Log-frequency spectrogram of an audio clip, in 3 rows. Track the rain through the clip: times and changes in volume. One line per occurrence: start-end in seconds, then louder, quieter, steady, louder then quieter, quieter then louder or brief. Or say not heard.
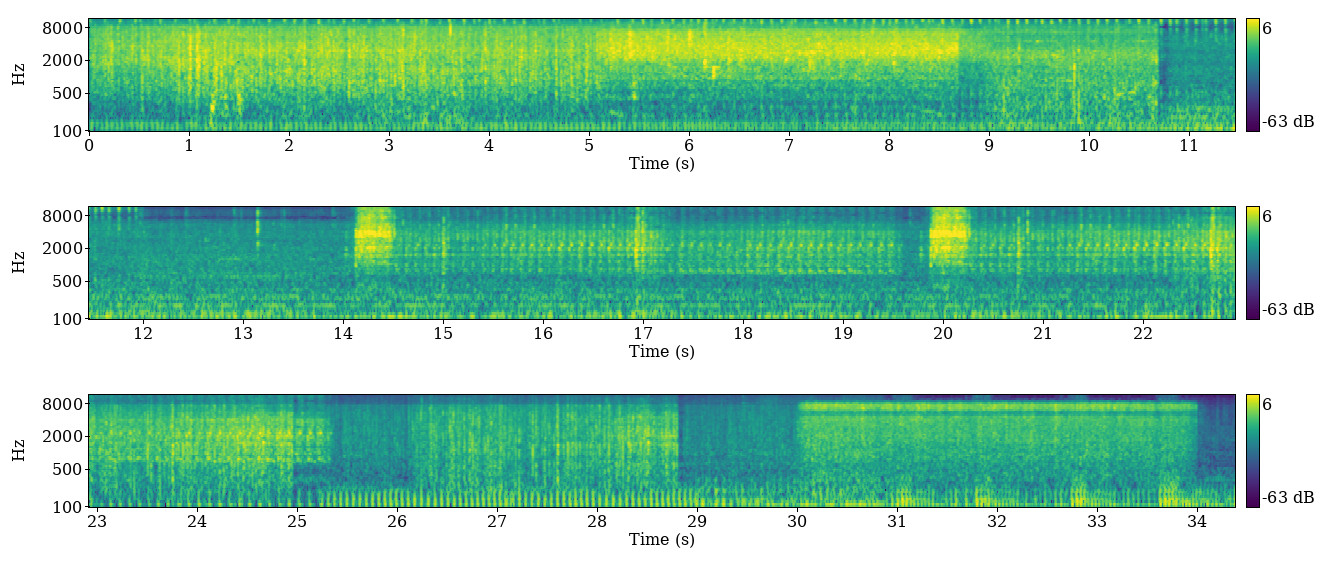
0.0-34.3 quieter.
